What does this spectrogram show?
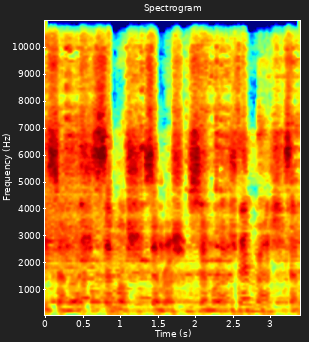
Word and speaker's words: Semrush: for a couple years now i've said semrush they very politely reached out to me and said by the way it's sem rush so if you're wondering this is how they want us to pronounce it as sem rush so let's talk about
